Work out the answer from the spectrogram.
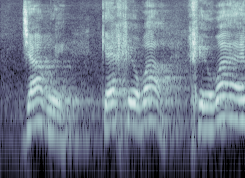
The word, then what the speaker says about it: Yahweh: y H V H su pronunciación en hebreo es Yahweh que es Jehová Jehová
